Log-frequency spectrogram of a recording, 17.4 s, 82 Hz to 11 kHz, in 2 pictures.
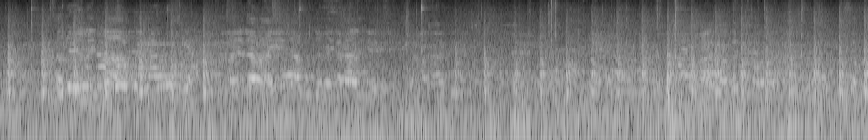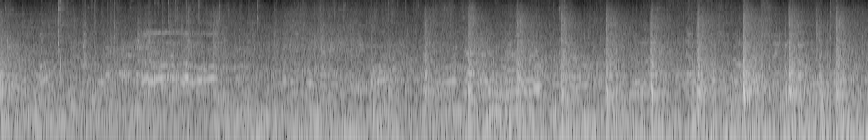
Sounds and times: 0.0s street Old Havana day activity 17.3s

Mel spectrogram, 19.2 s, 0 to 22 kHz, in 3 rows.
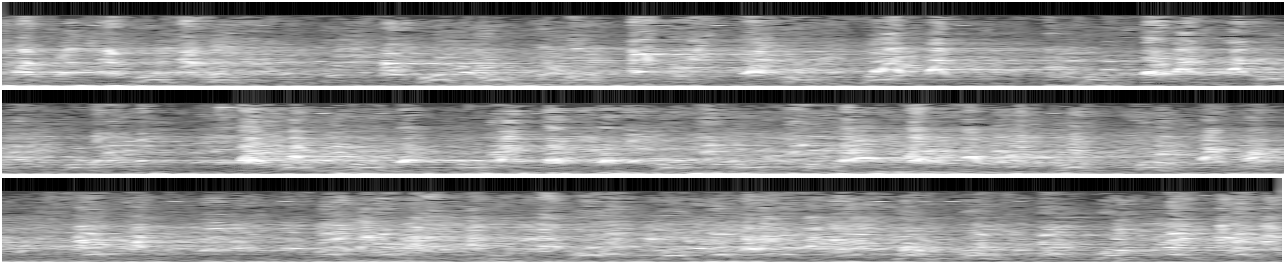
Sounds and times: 0.0s barking 19.2s

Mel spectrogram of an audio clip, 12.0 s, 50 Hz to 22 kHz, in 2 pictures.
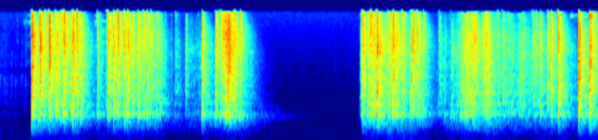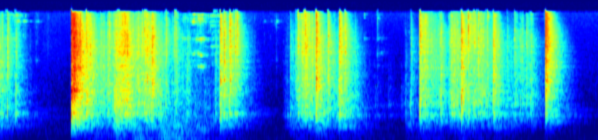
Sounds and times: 7.1s screws, nails, buts, etc in a (plastic) toolbox 8.3s

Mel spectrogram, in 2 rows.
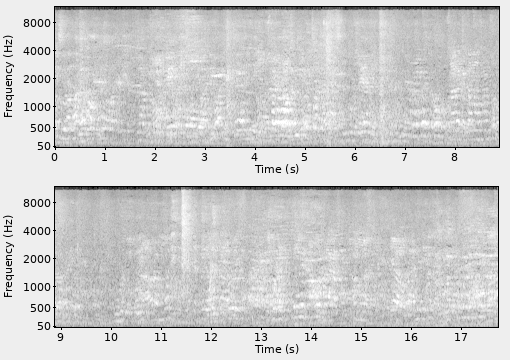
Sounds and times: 0.0s little spanish walla with some roomy echo 17.7s

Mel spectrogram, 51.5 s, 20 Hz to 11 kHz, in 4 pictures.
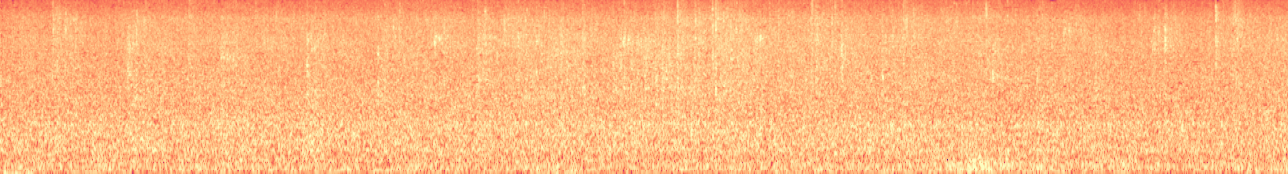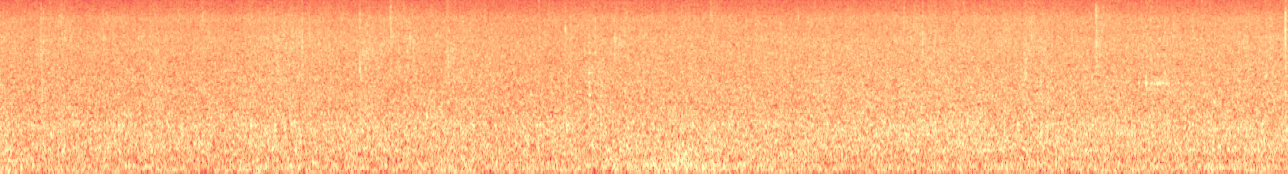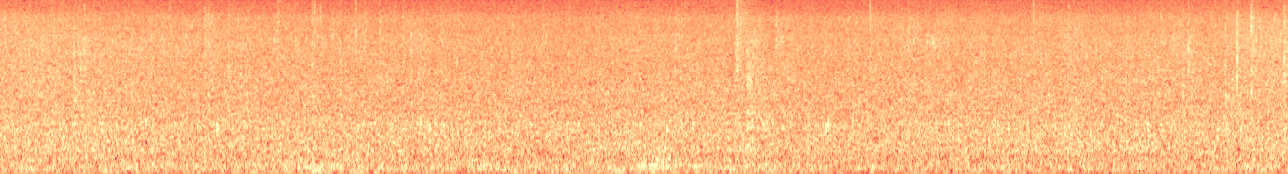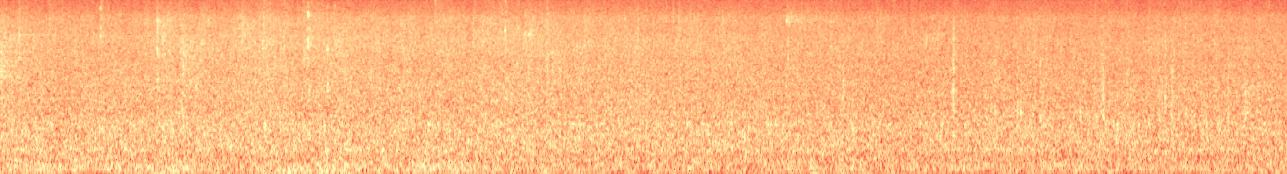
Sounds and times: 0.0s Rain 51.5s
31.8s thunder 34.0s

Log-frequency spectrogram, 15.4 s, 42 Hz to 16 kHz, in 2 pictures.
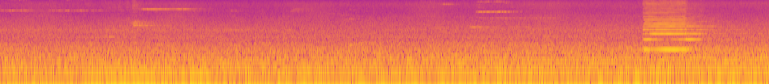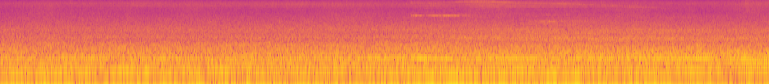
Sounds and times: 0.0s cars 15.3s

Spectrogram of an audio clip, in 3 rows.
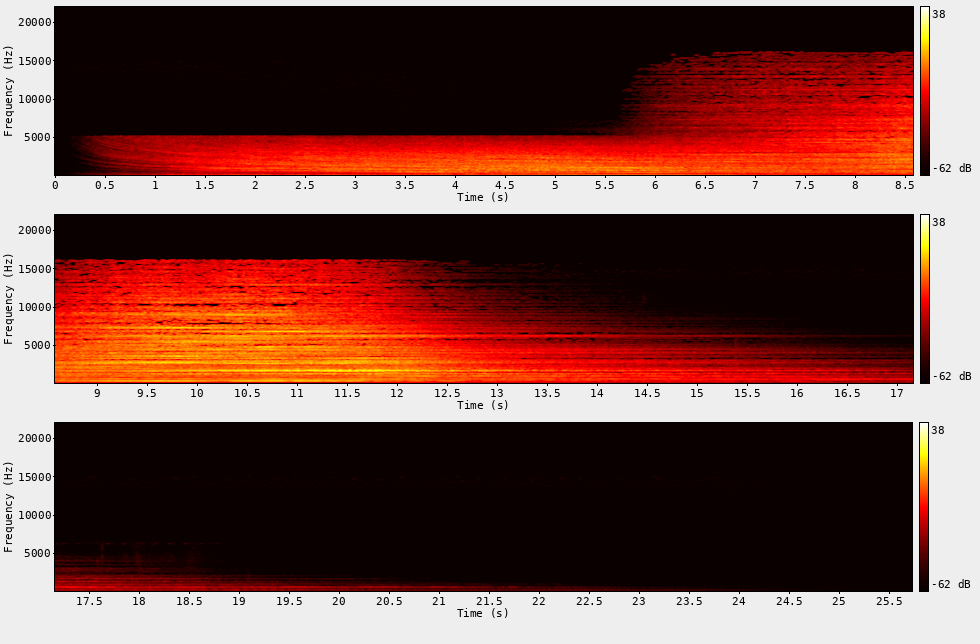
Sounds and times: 5.2s Cymbal 21.2s

